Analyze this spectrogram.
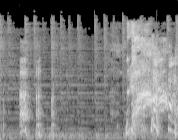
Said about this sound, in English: I've got a little bit of a tickle in my throat, so I might have to just mute myself and just cough it up at some point.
